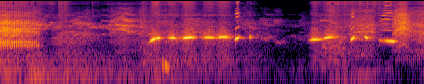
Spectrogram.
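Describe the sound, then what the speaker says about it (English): A male twenty-eight parrot in a backyard aviary whistles a series of clear, bright rising and sliding notes in two bursts, fairly close, with a brief pause between them and no talking over it. "If you lucky, see, you hear him singing? He's a good singer."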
